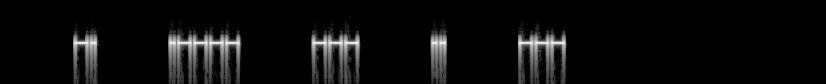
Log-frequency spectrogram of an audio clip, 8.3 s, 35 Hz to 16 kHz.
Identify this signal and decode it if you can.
Morse code, heard as a keyed tone, about 30 wpm, spaced as for 10 wpm, 700 Hz. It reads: N1OIO
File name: Lesson 16g - Letter c - Call Signs 30wpm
